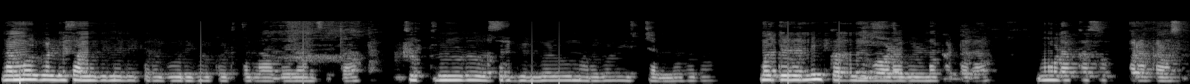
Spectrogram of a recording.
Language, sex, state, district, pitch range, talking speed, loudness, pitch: Kannada, female, Karnataka, Chamarajanagar, 170-195 Hz, 105 wpm, -19 LUFS, 180 Hz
